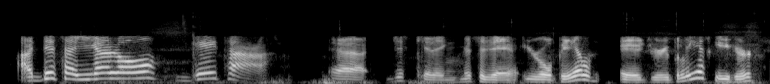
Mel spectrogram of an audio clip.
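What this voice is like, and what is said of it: Put-on character voice. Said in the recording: “doing a voice”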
